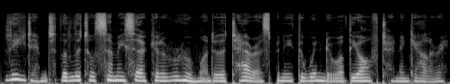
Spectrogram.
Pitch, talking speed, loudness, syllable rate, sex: 160 Hz, 255 wpm, -20 LUFS, 7.4 syllables/s, female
